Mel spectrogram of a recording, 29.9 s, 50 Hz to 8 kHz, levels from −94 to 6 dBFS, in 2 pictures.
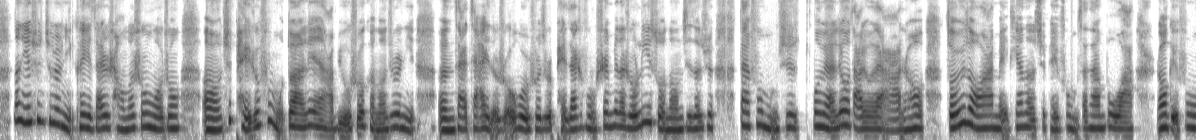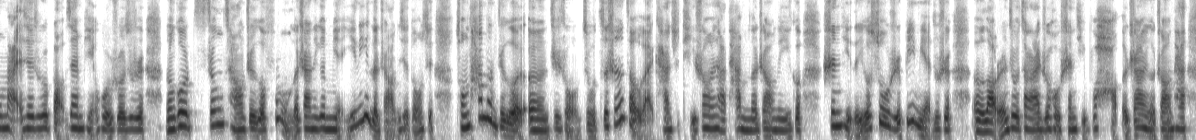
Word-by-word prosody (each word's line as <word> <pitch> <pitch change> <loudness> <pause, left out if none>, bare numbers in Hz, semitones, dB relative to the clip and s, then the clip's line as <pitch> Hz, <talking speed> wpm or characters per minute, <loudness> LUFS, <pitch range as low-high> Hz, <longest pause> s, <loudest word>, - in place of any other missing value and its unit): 那 360 - +2
也 325 -2 +4
许 360 +2 0
就 335 0 -3
是 300 - +1
你 220 -5 +2
可 240 +3 -1
以 235 -2 +4
在 215 +1 0
日 230 - +1
常 215 -3 -2
的 220 - +1
生 250 +1 +1
活 215 -2 +3
中， 225 +1 +1 0.3
呃， 200 -1 +5
去 365 - -1
陪 255 - +1
着 - - +1
父 320 +6 -2
母 270 - -1
锻 125 -2 +3
炼 125 -2 0
啊， 110 - -3
比 110 - -4
如 105 0 +2
说 135 +3 +1
可 130 - -3
能 100 -1 0
就 235 +3 -1
是 245 - +2
你， 205 -5 0 0.3
嗯， 195 0 +4
在 215 +1 0
家 225 0 -3
里 220 - +2
的 - - -1
时 - - -2
候， - - +2
或 220 -2 +5
者 200 - +3
说 210 0 0
就 210 - -3
是 215 - +3
陪 - - -5
在 205 +2 +1
父 230 0 -4
母 205 - -1
身 255 +3 -2
边 260 0 -1
的 250 - 0
时 230 - -1
候， 225 - +6
力 315 +7 +2
所 220 -10 0
能 200 0 +3
及 220 +1 -1
地 220 +1 +1
去 235 0 -2 0.3
带 265 -2 0
父 275 +2 -3
母 220 -4 +1
去 235 +2 -3
公 260 -1 +2
园 230 -1 +2
溜 275 +1 +3
达 235 - -1
溜 110 0 -1
达 110 0 +1
啊， 190 0 -4
然 200 +1 0
后 225 0 +2 0.3
走 235 +3 +5
一 315 - +4
走 280 -7 +5
啊， 230 +1 +1
每 225 - 0
天 245 0 -4
都 255 - -1
去 - - -9
陪 210 -2 -4
父 225 +3 -8
母 210 - -1
散 - - -6
散 225 0 +1
步 245 +1 0
啊， 110 -1 -1 0.3
然 225 +2 +4
后 - - +5
给 225 - +3
父 245 - -5
母 230 - +2
买 225 0 0
一 - - -6
些 220 0 +2
就 220 - -2
是 230 - +4
保 225 - -2
健 225 -2 +1
品， 210 - -6
或 215 - +1
者 - - 0
说 100 0 +1
就 105 +1 -2
是， 105 0 +2 0.3
能 200 +2 +3
够 260 +3 +6
增 260 +4 -3
强 105 - -2
这 110 +2 +1
个 100 - +3
父 385 - -5
母 - - -7
的 - - 0
这 220 - -1
样 - - +1
的 215 - +2
一 - - -1
个 220 - +3
免 205 0 0
疫 235 - -1
力 330 +8 0
的 - - +3
这 - - -10
样 - - -3
的 - - -14
一 - - -4
些 - - -3
东 - - -4
西。 - - -7 0.3
从 235 0 +2
他 415 +10 -2
们 385 -7 +4
这 - - +1
个， - - +5
呃， 195 -1 +3
这 215 - -6
种 - - -6
就 - - -4
自 - - -1
身 295 +5 -2
的 390 - +2
角 - - +2
度 - - -1
来 - - -3
看， - - -4
去 205 - -10
提 - - -7
升 230 -2 -1
一 - - +1
下 185 - -2
他 215 +3 -7
们 200 -2 +1
的 190 - 0
这 - - -5
样 100 -2 -2
的 95 - -1
一 95 0 -1
个 100 0 -2 0.3
身 260 0 +2
体 270 - -1
的 400 - -4
一 375 - +2
个 - - +3
素 285 +3 +1
质， 210 - +1
避 340 0 -1
免 285 - 0
就 - - -4
是， 210 -1 -1 0.2
呃， 180 -2 +3
老 175 0 +6
人 - - +2
就 225 +2 +3
是 - - +2
将 220 0 -1
来 - - +1
之 210 +1 0
后 215 0 -1
身 205 0 -2
体 210 - -7
不 215 +2 -8
好 225 - -6
的 - - -2
这 - - -4
样 120 -1 +2
一 - - +1
个 105 - -1
状 105 -1 -1
态。 105 -1 -1
220 Hz, 380 characters per minute, -20 LUFS, 200-245 Hz, 0.3 s, 候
